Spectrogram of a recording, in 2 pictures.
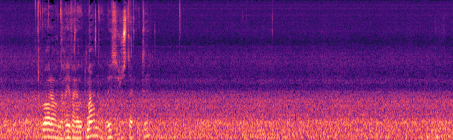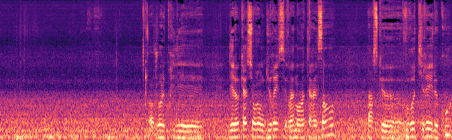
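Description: A car drives steadily along a road, its tyres and engine humming from inside the cabin.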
